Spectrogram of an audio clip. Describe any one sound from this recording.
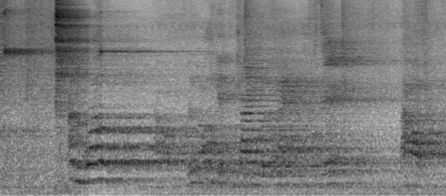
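Men shout and call out in an echoing hall.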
